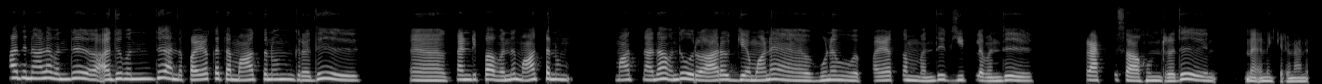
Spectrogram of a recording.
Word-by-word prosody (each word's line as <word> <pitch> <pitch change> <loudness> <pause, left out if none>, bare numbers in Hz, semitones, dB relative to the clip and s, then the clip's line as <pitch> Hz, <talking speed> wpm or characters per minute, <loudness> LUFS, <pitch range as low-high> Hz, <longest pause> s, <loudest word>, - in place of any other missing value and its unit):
அதனால 285 -1 +2
வந்து 245 +3 +2 0.3
அது 225 +3 +2
வந்து 255 +3 +2
அந்தப் 220 -4 -1
பழக்கத்தை 240 +2 +1
மாத்தணுங்கிறது 225 0 0 1.1
அ - - +1 0.3
கண்டிப்பா 220 +1 +2
வந்து 220 +5 +2
மாத்தணும். 235 -1 +1 0.5
மாத்துனாதான் 220 +3 0
வந்து 230 +5 +2
ஒரு 205 - +1
ஆரோக்கியமான 200 0 +1 0.5
உணவு 205 -1 +1 0.3
பழக்கம் 195 +1 -2
வந்து 175 +7 -1
வீட்ல 200 -1 -4
வந்து 180 +5 +1 0.8
பிராக்டிஸ் 200 +1 -2
ஆகும்ன்னு 175 +5 +1 0.7
நினைக்குறேன் 150 -2 -1
நானு. 150 0 -1
215 Hz, 110 wpm, -24 LUFS, 195-235 Hz, 1.1 s, அதனால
